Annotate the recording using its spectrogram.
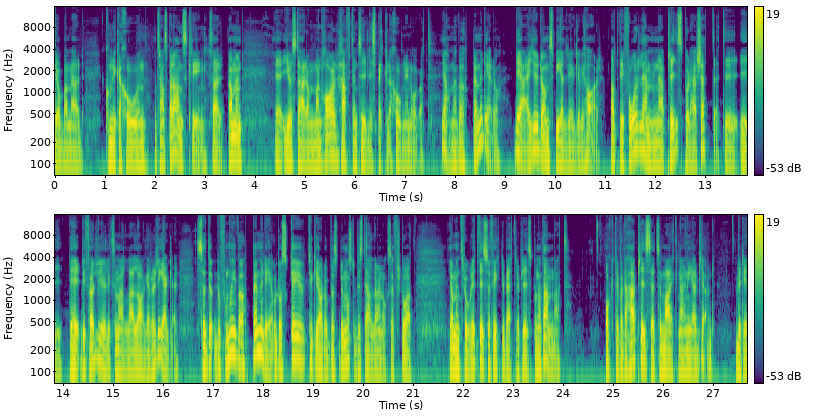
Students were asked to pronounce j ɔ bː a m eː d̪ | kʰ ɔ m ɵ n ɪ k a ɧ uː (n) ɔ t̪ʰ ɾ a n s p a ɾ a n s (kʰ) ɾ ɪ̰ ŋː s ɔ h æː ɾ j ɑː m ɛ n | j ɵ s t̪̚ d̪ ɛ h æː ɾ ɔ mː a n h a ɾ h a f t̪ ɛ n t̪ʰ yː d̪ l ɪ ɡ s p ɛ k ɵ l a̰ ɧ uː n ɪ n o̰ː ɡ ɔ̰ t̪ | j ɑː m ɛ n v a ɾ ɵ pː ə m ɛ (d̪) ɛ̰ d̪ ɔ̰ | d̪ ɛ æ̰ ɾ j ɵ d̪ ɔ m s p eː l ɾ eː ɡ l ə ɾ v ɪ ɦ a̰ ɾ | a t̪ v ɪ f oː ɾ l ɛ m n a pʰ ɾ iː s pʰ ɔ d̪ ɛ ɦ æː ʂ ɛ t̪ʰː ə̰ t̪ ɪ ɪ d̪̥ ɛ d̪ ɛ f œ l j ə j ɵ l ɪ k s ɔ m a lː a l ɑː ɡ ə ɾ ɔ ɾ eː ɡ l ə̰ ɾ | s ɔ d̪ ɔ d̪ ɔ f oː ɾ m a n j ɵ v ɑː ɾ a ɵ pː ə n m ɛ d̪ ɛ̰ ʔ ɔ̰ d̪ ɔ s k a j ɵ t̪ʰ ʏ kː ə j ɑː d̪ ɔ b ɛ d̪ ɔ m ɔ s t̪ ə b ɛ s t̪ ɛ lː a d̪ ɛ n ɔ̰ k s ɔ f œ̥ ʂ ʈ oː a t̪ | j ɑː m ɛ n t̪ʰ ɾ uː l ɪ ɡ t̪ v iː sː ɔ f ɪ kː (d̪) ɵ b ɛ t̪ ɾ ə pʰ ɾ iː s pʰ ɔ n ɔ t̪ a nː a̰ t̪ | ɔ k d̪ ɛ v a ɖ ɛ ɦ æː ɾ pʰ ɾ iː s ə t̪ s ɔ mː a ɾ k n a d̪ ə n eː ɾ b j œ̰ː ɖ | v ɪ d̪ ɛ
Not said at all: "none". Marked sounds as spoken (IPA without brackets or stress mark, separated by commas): n, kʰ, d̪, d̪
